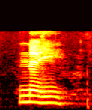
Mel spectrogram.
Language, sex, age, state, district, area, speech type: Hindi, female, 18-30, Uttar Pradesh, Azamgarh, rural, read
